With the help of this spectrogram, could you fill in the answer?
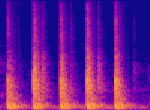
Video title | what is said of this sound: Essai Volkswagen ID Buzz : un combi électrique digne de ce nom ? | cette sorte de boiserie ça sonne creux également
